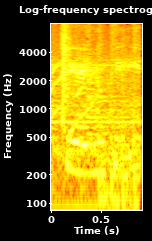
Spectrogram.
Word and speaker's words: taupe: T-A-U-P-E, Taupe, that's how you say it.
